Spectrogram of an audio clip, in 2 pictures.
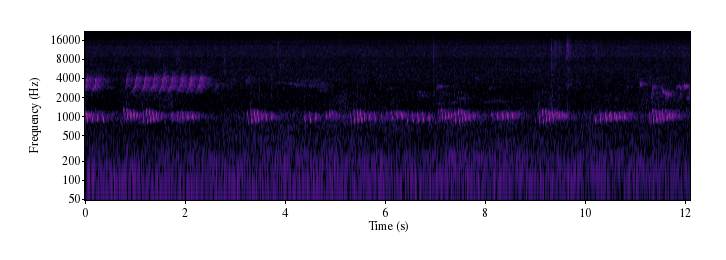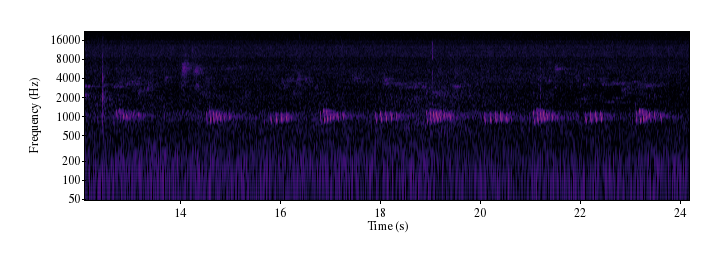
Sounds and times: Birds singing 0:00.0 - 0:02.5
Birds singing 0:15.8 - 0:23.8

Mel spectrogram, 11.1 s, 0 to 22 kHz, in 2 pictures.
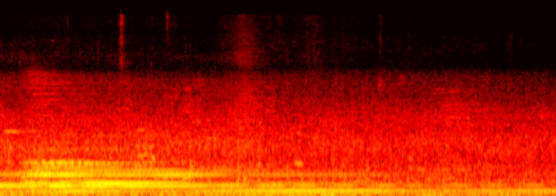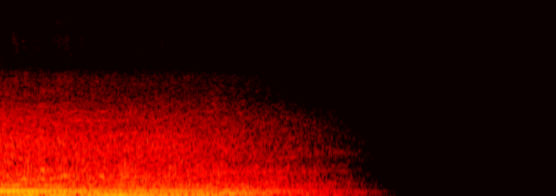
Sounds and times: churchs bells 0:00.0 - 0:06.2

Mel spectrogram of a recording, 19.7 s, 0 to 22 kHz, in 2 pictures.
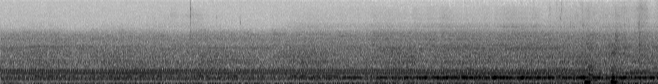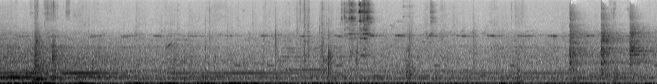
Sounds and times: oscillating fans 0:00.6 - 0:14.0

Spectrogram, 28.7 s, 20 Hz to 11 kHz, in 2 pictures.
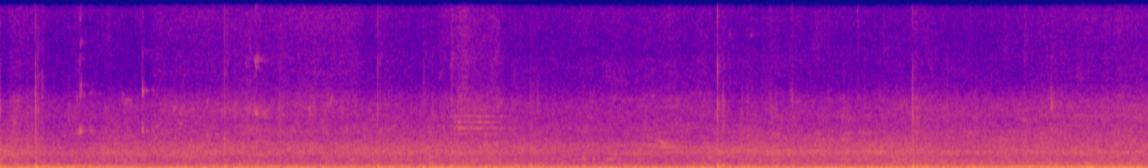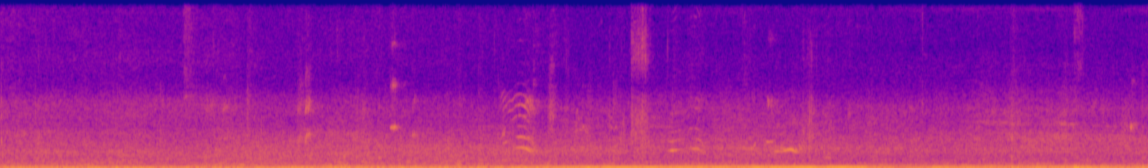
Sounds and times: Traffic Sound 0:00.0 - 0:28.7
Play basketball 0:01.8 - 0:15.1

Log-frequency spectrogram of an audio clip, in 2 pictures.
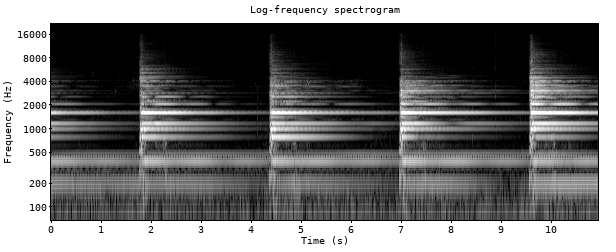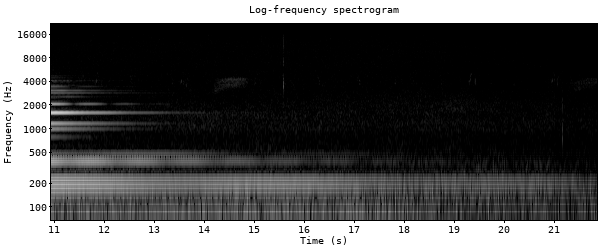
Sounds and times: bells 0:00.0 - 0:18.0

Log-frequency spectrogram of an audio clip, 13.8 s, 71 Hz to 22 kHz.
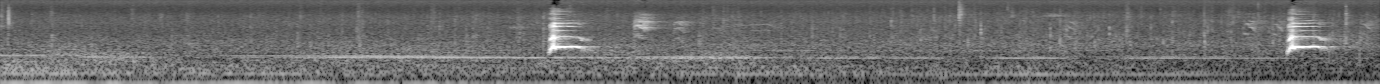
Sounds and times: Planes are constantly overhead 0:00.0 - 0:13.8

